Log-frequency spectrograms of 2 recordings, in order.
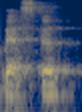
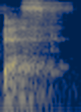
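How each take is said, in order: First: An extra vowel is added after the final consonant. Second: The word ends cleanly on the final consonant. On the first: The speaker calls it wrong. "not not one's or besta" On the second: The speaker calls it right. "just best"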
